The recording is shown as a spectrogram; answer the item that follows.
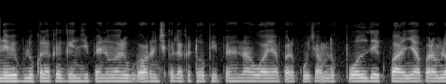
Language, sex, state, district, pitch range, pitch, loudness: Hindi, male, Maharashtra, Washim, 145-150 Hz, 150 Hz, -17 LUFS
